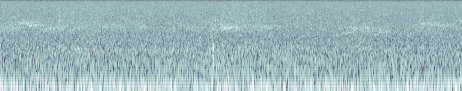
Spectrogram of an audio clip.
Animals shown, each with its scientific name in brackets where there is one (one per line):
Red-eyed Vireo (Vireo olivaceus)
